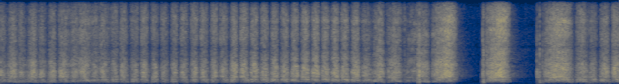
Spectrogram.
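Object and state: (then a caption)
Cardboard gift box scratched. Fingertips and short nails scratch the lid of a closed, long rectangular orange Hermès gift box made of cardboard covered in textured paper, its contents unknown, lying on a fluffy blanket. A fast, dense, rasping scratch with no low end runs steadily for about four and a half seconds. It then breaks into two short, separate bursts divided by brief silences.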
